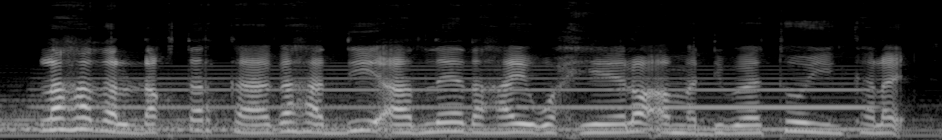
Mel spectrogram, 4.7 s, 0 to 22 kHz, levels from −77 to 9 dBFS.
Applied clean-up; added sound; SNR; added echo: none; Wind instrument, woodwind instrument + Gong; 9 dB; none.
